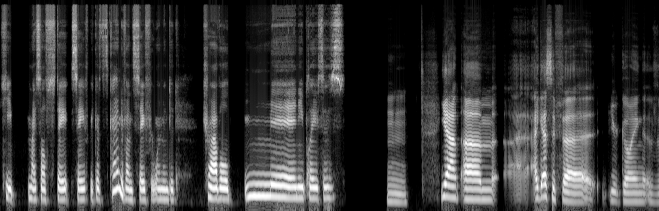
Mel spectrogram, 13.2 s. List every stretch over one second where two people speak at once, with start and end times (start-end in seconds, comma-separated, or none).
none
